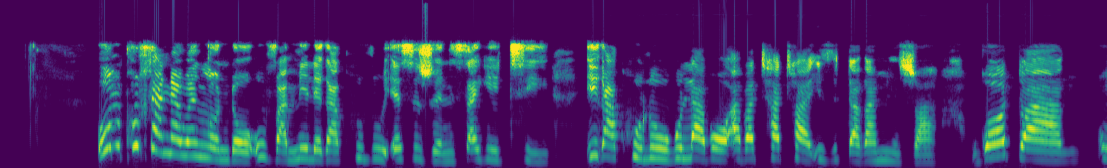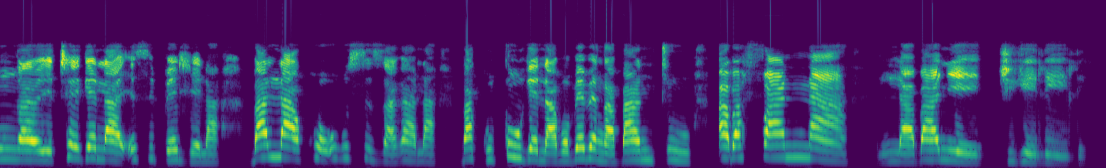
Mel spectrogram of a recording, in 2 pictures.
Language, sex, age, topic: North Ndebele, female, 36-49, health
